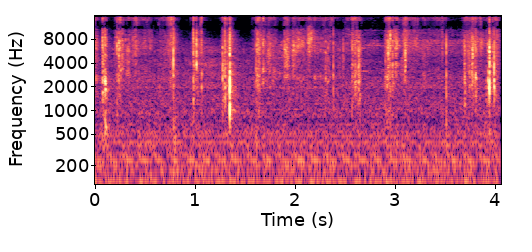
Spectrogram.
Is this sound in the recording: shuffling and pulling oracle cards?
yes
